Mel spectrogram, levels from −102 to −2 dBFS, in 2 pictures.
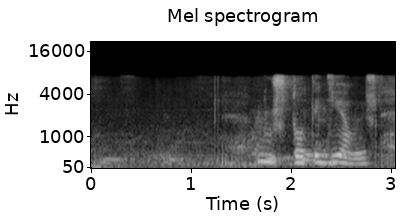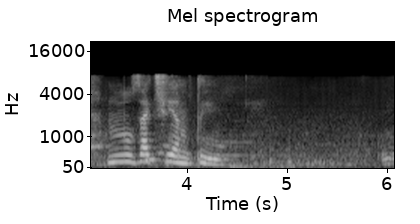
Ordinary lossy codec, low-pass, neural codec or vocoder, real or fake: none; 7.2 kHz; codec, 16 kHz, 2 kbps, X-Codec, HuBERT features, trained on balanced general audio; fake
